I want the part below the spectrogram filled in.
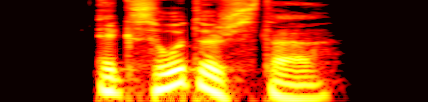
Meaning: inflection of exotisch: 1. strong/mixed nominative masculine singular superlative degree 2. strong genitive/dative feminine singular superlative degree 3. strong genitive plural superlative degree
- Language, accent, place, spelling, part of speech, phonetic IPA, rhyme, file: German, Germany, Berlin, exotischster, adjective, [ɛˈksoːtɪʃstɐ], -oːtɪʃstɐ, De-exotischster.ogg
